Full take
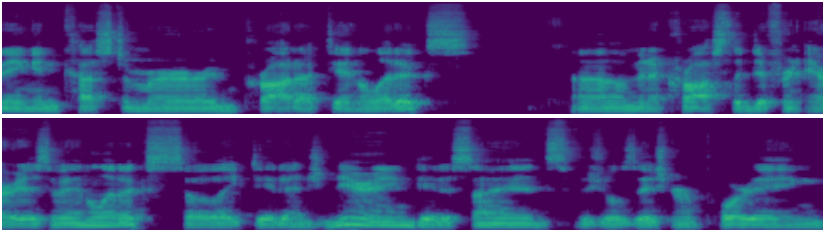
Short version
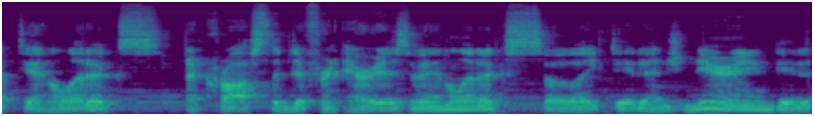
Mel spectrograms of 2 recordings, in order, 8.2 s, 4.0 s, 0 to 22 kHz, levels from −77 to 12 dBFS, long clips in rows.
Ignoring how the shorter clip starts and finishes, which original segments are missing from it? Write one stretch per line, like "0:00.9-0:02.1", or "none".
0:02.5-0:03.3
